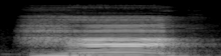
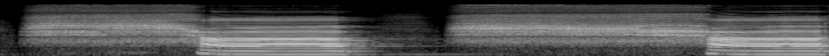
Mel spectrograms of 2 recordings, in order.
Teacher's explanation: গলার মাঝখান থেকে বলতে হবে, তবে নর্মালভাবে বলা যাবে না, একটু চিকন করে চাপ দিয়ে বলতে হবে এভাবে হা হা এভাবে।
